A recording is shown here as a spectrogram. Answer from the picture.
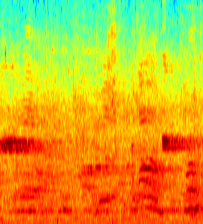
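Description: Busy wrestling-hall sound: many short squeaks from wrestlers' shoes on the mats, with shouted voices. A short high whistle blast at the start and another a little after three seconds in, typical of referees' whistles on the mats.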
